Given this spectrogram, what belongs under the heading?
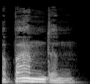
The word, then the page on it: abandon: British English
